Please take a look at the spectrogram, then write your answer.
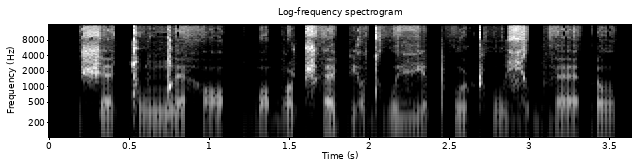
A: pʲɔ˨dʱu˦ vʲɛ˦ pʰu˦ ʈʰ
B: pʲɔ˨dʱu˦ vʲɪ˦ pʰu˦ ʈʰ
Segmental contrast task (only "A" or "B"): A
